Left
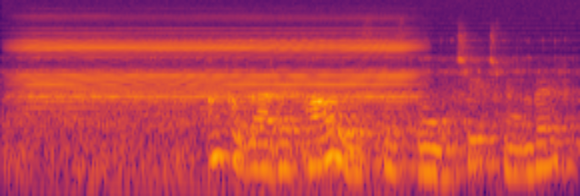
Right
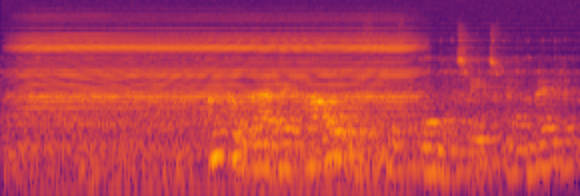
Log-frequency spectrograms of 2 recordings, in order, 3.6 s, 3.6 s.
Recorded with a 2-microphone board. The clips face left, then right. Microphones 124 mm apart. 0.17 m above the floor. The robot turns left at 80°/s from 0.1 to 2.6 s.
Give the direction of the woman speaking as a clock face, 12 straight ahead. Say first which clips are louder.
Even; 6 o'clock.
